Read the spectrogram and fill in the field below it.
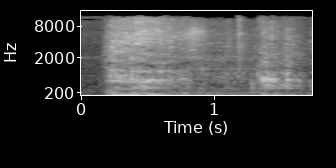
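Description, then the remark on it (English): A caged man-eating tiger that has killed five or six people lets out a deep, rumbling roar, loud, swelling at the start and surging again near the end over about two seconds, with no voices. “man-eating tigers in a cage”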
